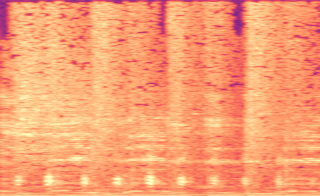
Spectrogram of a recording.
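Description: A bird sound effect of rapid, rhythmic clucking, about eight evenly spaced calls over a steady low droning backdrop, fairly loud and with no talking.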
